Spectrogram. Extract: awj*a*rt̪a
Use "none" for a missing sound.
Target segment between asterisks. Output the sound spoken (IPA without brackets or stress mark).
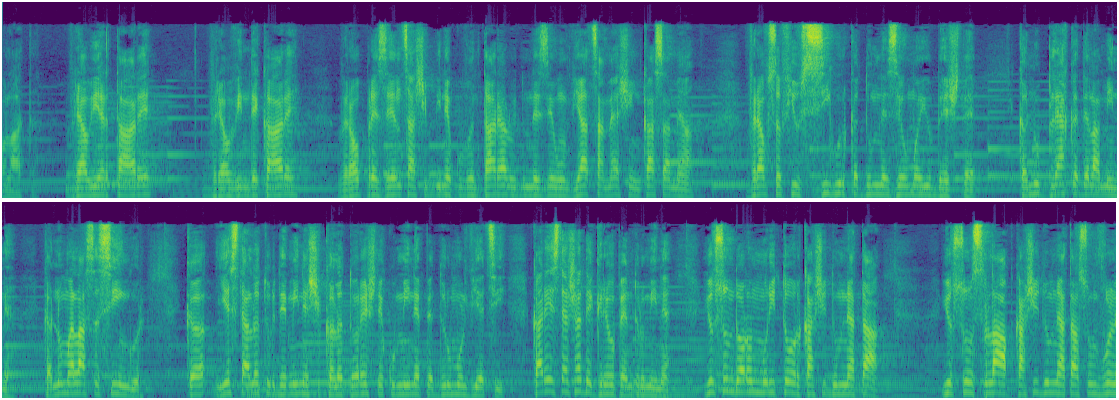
e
